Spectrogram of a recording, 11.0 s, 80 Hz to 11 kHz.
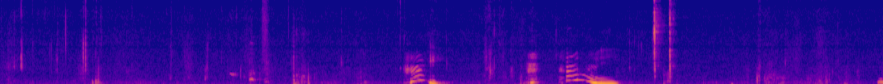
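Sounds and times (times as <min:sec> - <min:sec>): puppies squeaking: 0:02.8 - 0:03.5.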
